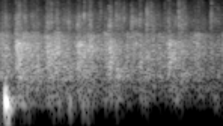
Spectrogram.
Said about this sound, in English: We're super pumped for you for doing that for the first time. So let's give a round of applause for anyone that did that for the first time.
